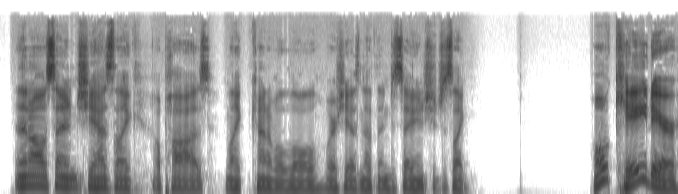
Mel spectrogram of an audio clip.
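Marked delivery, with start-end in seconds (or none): 6.0-6.8 put-on loud Canadian accent, female local radio announcer style. Retelling what a radio announcer said during a lull: imitating a Canadian accent. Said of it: "in her, like, Canadian accent".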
